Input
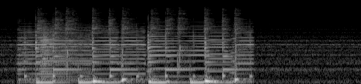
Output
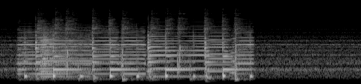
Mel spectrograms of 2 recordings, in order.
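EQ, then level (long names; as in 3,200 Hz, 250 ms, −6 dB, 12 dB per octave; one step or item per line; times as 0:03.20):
Butterworth high-pass 310 Hz 48 dB per octave
high-shelf EQ 2,200 Hz −9 dB
high-shelf EQ 8,700 Hz −6.5 dB
+8.5 dB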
